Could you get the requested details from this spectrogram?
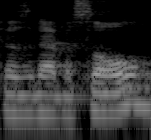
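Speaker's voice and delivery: normal talking voice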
